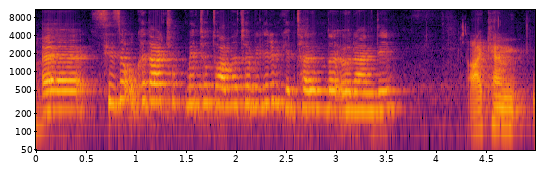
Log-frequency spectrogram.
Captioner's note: speaks in Turkish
